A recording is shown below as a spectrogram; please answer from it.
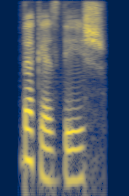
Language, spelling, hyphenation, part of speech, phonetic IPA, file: Hungarian, bekezdés, be‧kez‧dés, noun, [ˈbɛkɛzdeːʃ], Hu-bekezdés.ogg
- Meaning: paragraph (passage in text that is about a new subject, marked by commencing on a new line)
